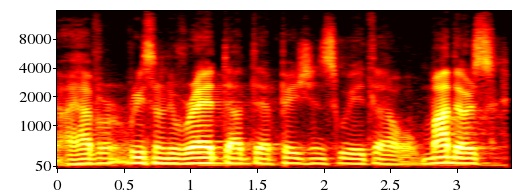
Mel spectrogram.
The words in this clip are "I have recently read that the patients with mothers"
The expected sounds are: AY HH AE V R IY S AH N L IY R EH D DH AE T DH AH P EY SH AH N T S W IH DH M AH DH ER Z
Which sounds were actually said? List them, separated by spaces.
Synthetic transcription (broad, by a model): AY HH AE V R IY S AH N L IY R EH D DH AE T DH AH P EY SH AH N T S W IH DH M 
